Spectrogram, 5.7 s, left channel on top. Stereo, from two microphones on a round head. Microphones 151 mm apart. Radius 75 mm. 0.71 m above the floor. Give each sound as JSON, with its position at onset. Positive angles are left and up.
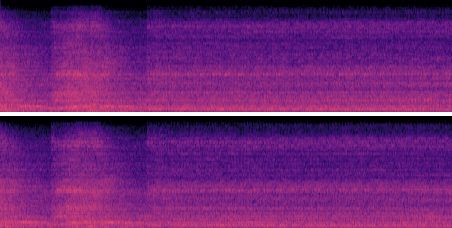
{"t": 0.0, "sound": "an engine running", "side_deg": -30, "distance_m": 1.6}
